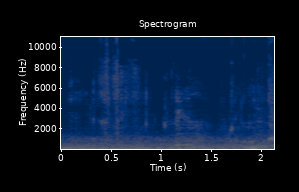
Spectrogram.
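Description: Faint biting and chewing on a slice of homemade pizza, the crust giving small crunches.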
